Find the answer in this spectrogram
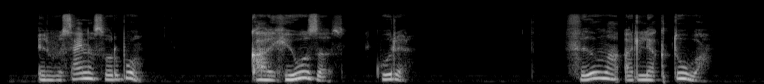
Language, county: Lithuanian, Vilnius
